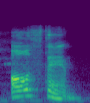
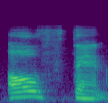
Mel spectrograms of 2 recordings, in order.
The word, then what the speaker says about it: often: Often, sometimes, pronunciación often o often. La T se desaparece en el americano.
